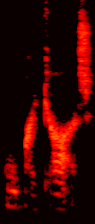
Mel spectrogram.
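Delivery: very soft, low stunned reaction; stunned hush. Retold or imitated. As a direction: say it under your breath, stunned.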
